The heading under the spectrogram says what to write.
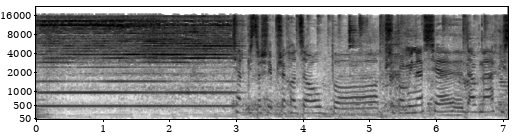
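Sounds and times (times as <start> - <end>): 
loud siren wailing on a steady tone: 0.0 - 5.1
speech: 3.4 - 7.0.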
